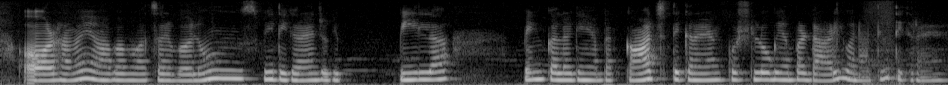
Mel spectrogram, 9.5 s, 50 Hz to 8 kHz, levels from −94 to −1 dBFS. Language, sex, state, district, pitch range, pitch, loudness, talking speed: Hindi, female, Maharashtra, Solapur, 230-255 Hz, 240 Hz, -34 LUFS, 185 wpm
